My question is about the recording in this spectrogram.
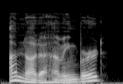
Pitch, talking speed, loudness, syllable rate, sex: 125 Hz, 240 wpm, -15 LUFS, 6.5 syllables/s, male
